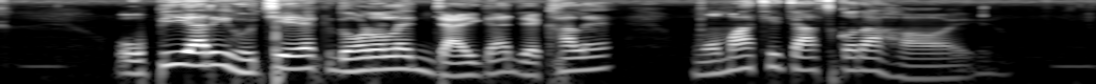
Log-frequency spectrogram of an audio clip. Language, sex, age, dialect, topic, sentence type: Bengali, male, 18-24, Jharkhandi, agriculture, statement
